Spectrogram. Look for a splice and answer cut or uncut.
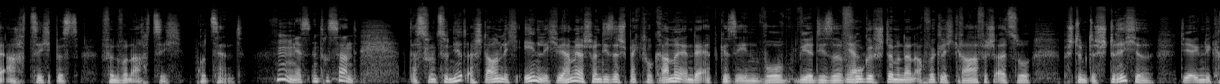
cut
